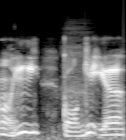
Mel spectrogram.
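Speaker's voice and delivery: put-on French accent. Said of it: "he's talking with a French accent".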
